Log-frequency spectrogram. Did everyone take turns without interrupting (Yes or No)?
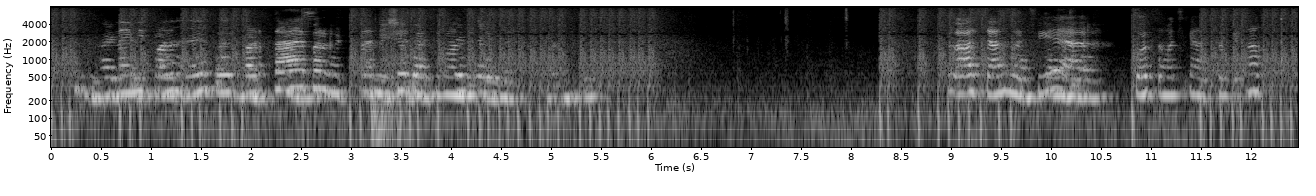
No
